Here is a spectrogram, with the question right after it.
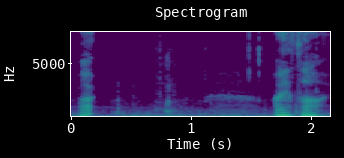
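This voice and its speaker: A woman streaming ASMR in a soft, breathy whisper, speaking unhurriedly and intimately close to the microphone. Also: drawn-out words. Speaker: livestream host. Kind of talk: whispered ASMR livestream talk. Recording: close whisper with clear background noise.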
